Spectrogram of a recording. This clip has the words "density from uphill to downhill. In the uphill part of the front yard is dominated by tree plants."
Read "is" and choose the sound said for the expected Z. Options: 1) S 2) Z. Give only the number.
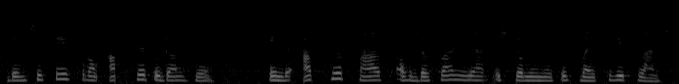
1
